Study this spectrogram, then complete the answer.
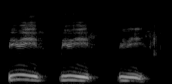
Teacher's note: in Spanish, there is no differentiation between a V and a B. So it's all in between.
